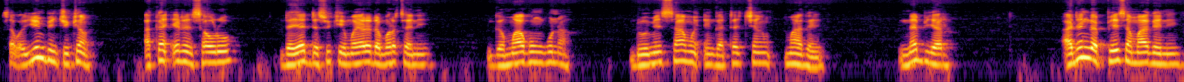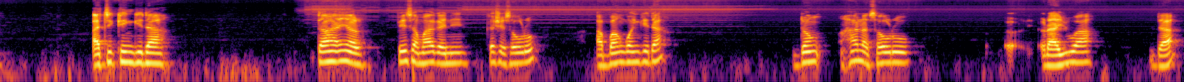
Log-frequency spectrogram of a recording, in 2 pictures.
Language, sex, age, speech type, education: Hausa, male, 46-60, spontaneous, tertiary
